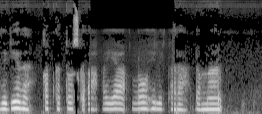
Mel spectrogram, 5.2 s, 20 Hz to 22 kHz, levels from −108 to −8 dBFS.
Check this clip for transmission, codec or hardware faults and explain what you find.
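Two faults are audible: a watery, smeared quality through the whole clip, and a stretch where the speech turns dull and boxy before clearing again.

Across the full clip the speech has a swirly, watery texture, with metallic chirps on s sounds and softened consonant attacks. This is most likely MP3 compression at a low bitrate, around 48 kbps. With so few bits the encoder cuts the treble and drops weak frequency lines. Those lines flicker in and out from frame to frame, which produces the chirping, and the attacks come out smeared.

From 1.80 s to 3.48 s, just after "khadka tooska", the speech goes dull and boxy. It drops around 5 dB in level and gains a faint new noise floor far beneath the speech. A 20 ms gap marks the change. The likely cause is an input switched to a poorer device, such as another microphone or a headset call profile. That device's narrower band leaves nothing above 7.6 kHz, and the original brighter sound returns at 3.48 s.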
